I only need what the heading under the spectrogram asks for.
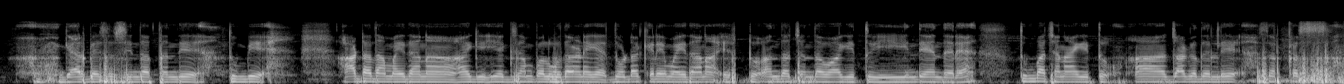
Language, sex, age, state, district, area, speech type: Kannada, male, 45-60, Karnataka, Mysore, rural, spontaneous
